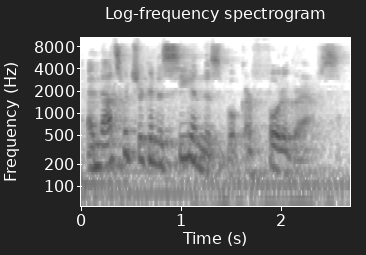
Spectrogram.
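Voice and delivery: ordinary talk

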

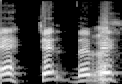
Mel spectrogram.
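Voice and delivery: loud, mock annoyed brush-off; playful fed-up retort; mock irritated snap. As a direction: shoo her off in fake irritation. Husband snaps at her teasing.

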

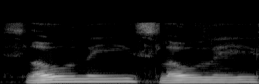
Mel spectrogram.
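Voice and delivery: ordinary delivery, nothing marked

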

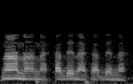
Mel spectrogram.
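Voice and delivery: put-on quiet the baby gently; soothing hush. Player gently hushing the crying game baby.

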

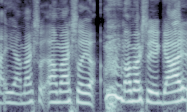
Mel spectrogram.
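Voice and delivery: low, hesitant male reveal; dropping to own voice. Real, not acted. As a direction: drop the pitch and confess haltingly.

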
